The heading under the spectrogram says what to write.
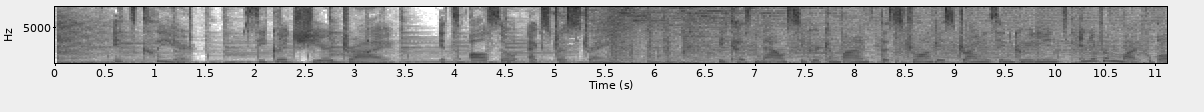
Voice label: commercial; Secret Sheer Dry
